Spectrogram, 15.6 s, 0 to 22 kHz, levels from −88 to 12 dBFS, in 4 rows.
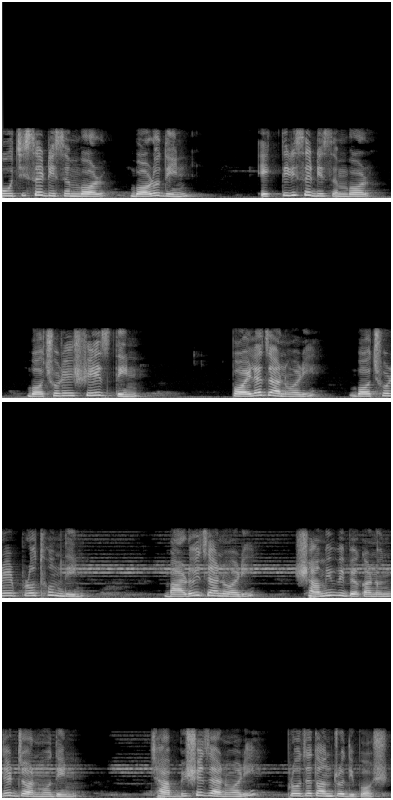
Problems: continuous background conversations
